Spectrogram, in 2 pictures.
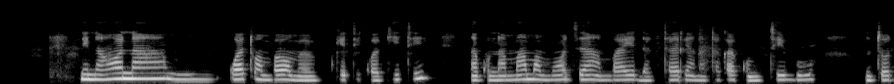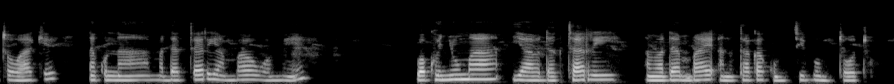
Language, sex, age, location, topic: Swahili, female, 25-35, Nakuru, health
